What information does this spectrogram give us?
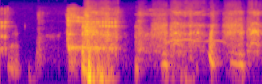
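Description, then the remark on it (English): A loud, drawn-out belch rumbles, starting abruptly and rolling on for well over a second with a raspy, throaty texture, followed by a few softer grumbling bursts. “I figured I'd throw in like a good big belch or something like that for you.”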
